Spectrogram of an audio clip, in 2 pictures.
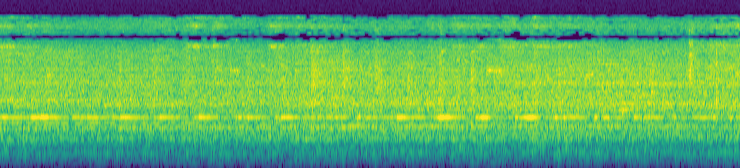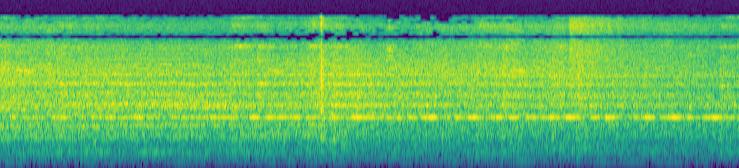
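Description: Comeng electric suburban train passing close by, a steady rush of wheels on rail. A steady high-pitched tone sounds throughout.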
